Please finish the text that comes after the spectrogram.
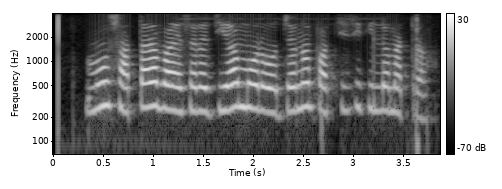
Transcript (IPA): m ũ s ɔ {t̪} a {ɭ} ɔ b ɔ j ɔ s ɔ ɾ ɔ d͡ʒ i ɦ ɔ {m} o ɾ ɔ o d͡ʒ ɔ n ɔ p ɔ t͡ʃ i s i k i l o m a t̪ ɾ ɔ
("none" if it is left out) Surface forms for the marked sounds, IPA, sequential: t̪, ɾ, m

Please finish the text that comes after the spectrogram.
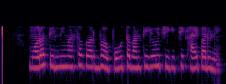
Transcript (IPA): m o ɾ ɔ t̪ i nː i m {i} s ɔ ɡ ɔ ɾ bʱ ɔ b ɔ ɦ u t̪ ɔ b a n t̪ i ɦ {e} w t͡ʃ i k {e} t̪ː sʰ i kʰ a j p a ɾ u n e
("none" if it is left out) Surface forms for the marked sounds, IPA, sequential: a, e, i

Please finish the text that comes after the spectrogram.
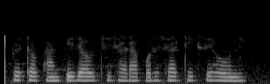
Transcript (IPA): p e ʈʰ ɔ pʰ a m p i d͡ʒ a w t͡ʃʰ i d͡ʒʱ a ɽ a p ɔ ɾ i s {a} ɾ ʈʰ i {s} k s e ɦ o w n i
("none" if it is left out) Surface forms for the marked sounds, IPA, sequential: a, none

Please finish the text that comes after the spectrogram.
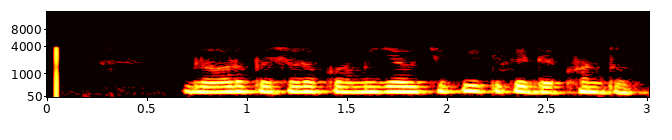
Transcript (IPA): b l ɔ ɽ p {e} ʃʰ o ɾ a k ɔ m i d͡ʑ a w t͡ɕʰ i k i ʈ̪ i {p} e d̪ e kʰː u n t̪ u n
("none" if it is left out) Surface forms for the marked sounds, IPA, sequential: e, k

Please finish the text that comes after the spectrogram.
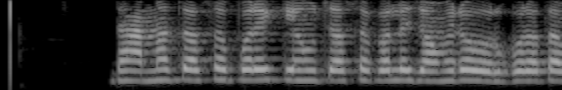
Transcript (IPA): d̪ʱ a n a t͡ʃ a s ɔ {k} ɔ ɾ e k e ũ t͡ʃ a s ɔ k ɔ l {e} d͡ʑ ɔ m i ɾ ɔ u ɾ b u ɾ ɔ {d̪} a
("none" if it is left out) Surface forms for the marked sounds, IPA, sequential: p, e, t̪

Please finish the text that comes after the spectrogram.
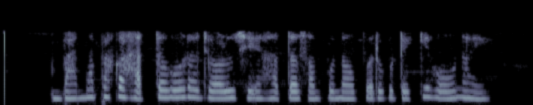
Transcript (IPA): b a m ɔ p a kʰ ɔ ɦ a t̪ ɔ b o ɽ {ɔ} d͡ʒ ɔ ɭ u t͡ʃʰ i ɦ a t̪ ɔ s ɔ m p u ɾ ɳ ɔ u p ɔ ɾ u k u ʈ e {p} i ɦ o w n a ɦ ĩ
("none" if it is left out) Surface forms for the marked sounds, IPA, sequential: ɔ, k

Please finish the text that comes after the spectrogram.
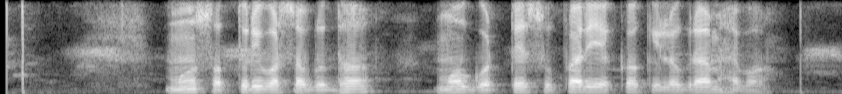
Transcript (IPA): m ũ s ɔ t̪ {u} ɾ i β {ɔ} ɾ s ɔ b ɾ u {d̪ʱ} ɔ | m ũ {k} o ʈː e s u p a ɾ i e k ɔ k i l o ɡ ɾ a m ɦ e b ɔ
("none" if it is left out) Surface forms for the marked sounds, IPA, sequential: u, ɔ, d̪ʱː, ɡ

